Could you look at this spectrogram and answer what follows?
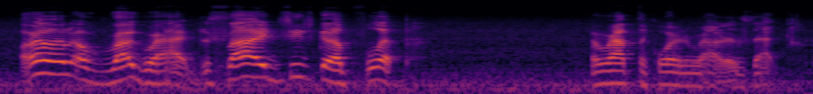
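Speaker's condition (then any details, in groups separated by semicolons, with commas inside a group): Friedreich ataxia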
